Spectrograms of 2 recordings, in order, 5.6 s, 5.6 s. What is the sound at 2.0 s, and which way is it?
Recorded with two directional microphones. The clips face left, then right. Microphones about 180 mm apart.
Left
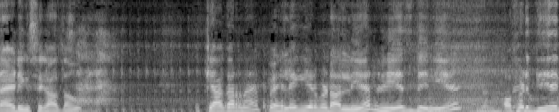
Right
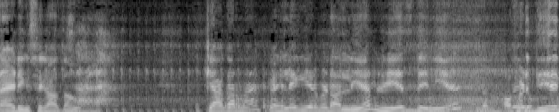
A man's voice, 70° left (ahead or behind).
